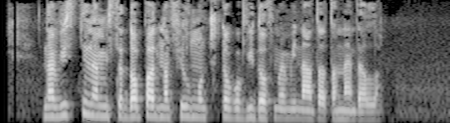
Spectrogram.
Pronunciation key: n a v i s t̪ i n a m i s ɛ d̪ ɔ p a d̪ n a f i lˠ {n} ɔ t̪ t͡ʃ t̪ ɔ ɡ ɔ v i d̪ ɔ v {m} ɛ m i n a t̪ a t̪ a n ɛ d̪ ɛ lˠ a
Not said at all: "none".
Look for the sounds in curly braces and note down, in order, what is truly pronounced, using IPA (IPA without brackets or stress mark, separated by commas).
m, m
